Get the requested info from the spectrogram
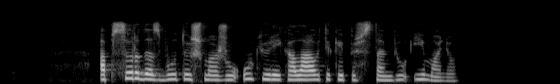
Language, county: Lithuanian, Vilnius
